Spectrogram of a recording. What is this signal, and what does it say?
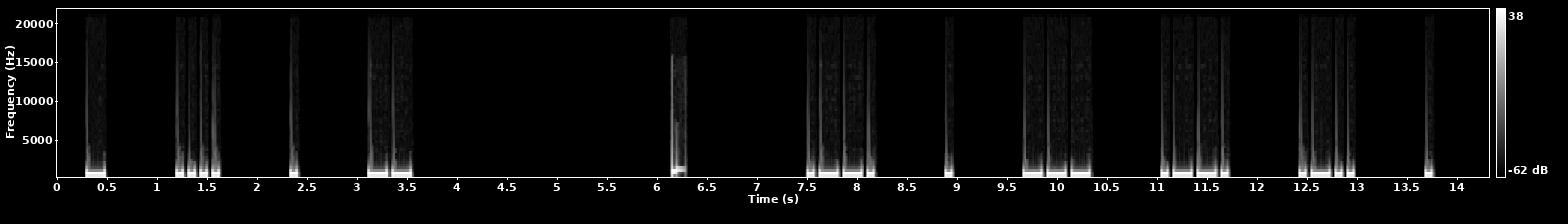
Morse code, heard as a keyed tone, about 20 wpm, spaced as for 9 wpm, 700 Hz. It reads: THEM PEOPLE
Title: 4x Character Spacing - Top 300 Words - 20wpm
